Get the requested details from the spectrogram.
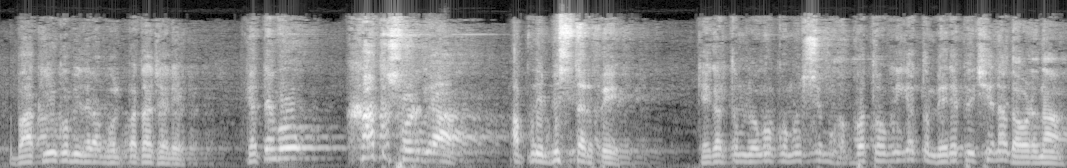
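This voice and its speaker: A man preaching an emotional sermon, telling stories dramatically and swinging between loud exclamations and hushed narration. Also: on the high side, reverberant. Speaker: Islamic preacher.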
